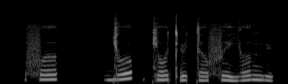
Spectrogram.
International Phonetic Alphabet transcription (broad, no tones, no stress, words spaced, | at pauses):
fɤ | ɟo | cotʼʉ tɤfɪ jɤŋy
